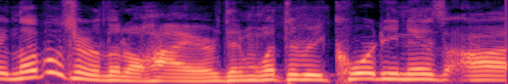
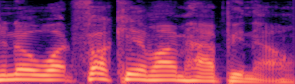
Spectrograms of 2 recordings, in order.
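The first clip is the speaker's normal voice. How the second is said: ordinary talk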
